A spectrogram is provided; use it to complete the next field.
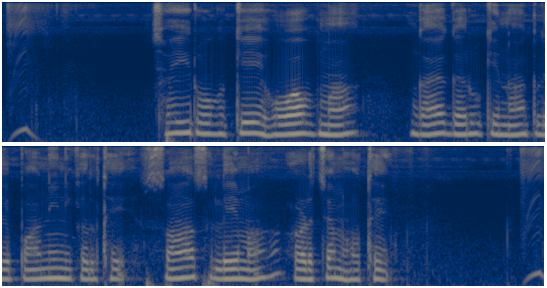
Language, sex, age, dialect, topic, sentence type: Chhattisgarhi, male, 31-35, Eastern, agriculture, statement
